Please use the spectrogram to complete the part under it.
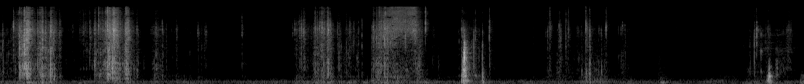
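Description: Plastic packaging crinkles and tears as a parcel from an Echo Park haul is opened, bursts of crumpling and ripping coming in uneven clusters with short quiet gaps and one sharp snap near the middle.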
